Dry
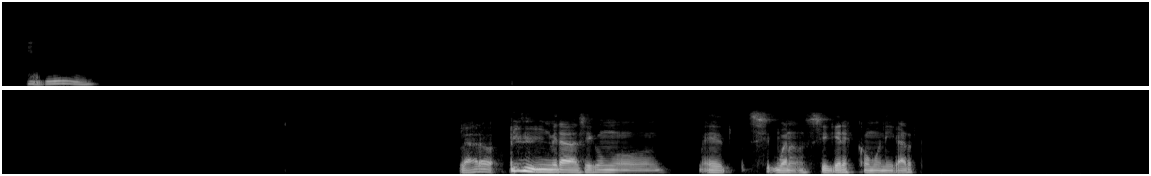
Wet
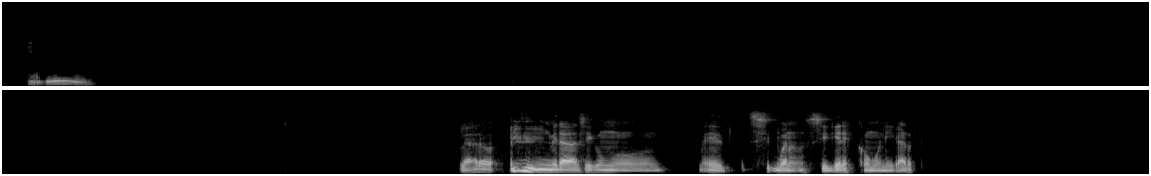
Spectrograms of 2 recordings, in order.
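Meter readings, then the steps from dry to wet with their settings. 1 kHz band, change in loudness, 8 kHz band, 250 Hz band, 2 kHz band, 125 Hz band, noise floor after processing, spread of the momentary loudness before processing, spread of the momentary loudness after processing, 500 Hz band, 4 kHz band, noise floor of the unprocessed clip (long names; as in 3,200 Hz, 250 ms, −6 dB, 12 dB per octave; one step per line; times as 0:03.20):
0.0 dB, −1.0 dB, can't be measured, −0.5 dB, 0.0 dB, −4.0 dB, below −85 dBFS, 17 LU, 17 LU, 0.0 dB, 0.0 dB, −85 dBFS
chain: high-pass filter 160 Hz 24 dB per octave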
